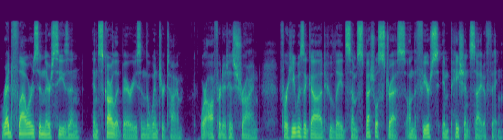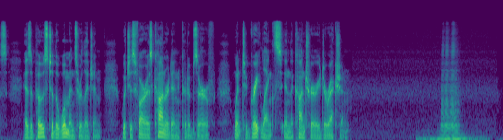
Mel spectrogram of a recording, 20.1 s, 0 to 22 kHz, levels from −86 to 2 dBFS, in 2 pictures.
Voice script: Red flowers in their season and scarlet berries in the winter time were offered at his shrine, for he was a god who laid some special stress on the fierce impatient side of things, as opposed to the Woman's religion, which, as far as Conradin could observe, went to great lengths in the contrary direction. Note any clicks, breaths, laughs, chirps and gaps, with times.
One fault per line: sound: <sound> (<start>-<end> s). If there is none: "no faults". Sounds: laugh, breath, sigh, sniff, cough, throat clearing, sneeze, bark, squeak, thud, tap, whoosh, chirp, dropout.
sound: squeak (18.4-19.9 s)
